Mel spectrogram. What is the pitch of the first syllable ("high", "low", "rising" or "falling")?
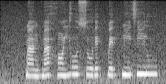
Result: low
